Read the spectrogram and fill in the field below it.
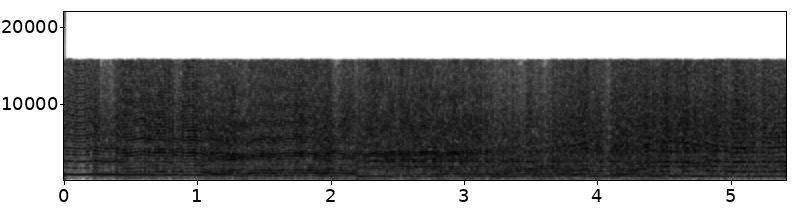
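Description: A man sings loudly into a microphone, held long and wavering, through loudspeakers.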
